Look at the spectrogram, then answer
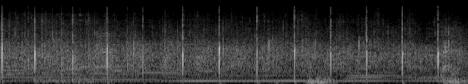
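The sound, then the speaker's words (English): An audience applauds, giving the Lord a hand clap of praise after a prayer, in a steady, dense wash of clapping, with a few sharper individual claps popping out regularly, over a sustained low musical tone held underneath. “Come on, give the Lord a hand clap of praise right now.”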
